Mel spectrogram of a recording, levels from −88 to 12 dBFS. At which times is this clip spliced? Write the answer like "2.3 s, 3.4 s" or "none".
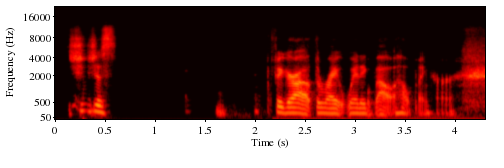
2.2 s, 3.1 s

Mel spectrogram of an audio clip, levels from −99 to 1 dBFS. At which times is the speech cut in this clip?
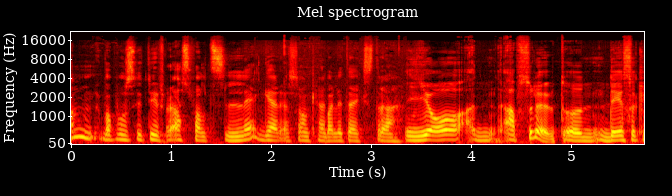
0.9 s, 2.5 s

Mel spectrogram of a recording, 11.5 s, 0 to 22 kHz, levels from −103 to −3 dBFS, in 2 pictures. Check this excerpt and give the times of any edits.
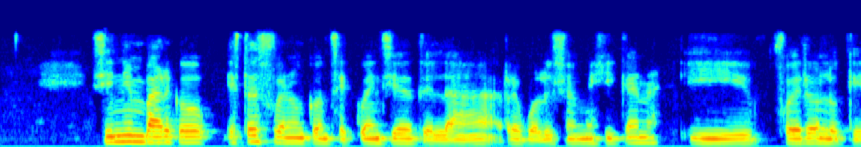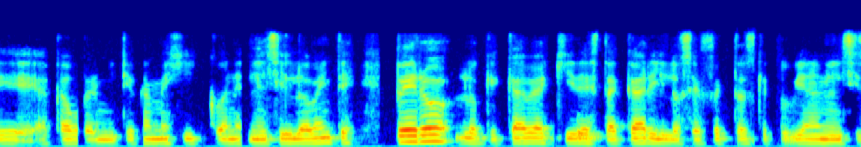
1.5 s, 4.5 s, 6.2 s, 6.7 s, 7.3 s, 8.3 s

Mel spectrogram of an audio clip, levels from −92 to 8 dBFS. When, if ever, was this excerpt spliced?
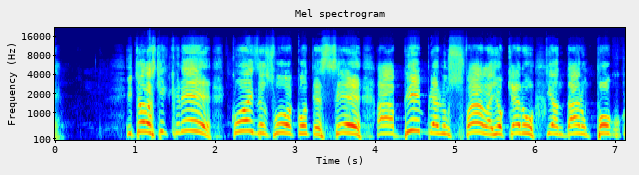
1.3 s, 2.2 s, 6.1 s

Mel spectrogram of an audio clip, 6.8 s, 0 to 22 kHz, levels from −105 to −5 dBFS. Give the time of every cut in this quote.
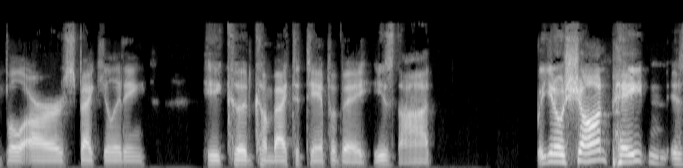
none

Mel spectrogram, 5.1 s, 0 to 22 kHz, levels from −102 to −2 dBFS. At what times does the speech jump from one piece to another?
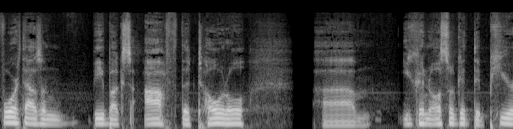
none

